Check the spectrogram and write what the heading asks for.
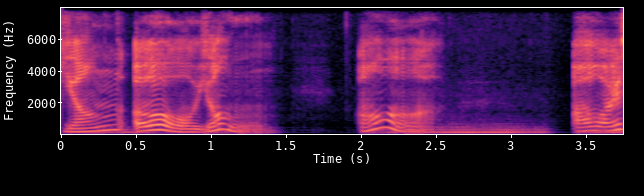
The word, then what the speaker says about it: Jung: Um, Jung, pronounced like young.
